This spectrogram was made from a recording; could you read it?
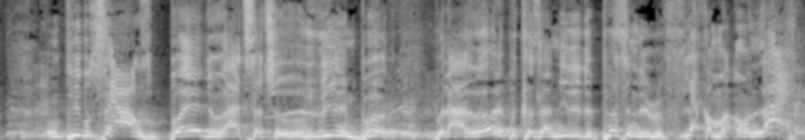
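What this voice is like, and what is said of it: Imitated voice with New York accent. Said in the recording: “I'm going to read it as Paul Stanley. He has kind of a New York accent.”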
